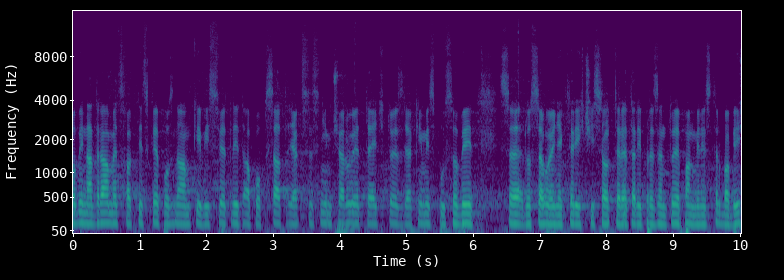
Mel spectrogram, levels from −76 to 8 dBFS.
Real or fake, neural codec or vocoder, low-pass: fake; vocoder, 44.1 kHz, 128 mel bands, Pupu-Vocoder; 14.4 kHz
